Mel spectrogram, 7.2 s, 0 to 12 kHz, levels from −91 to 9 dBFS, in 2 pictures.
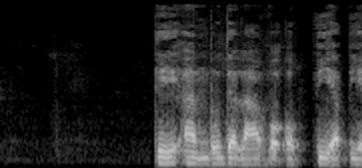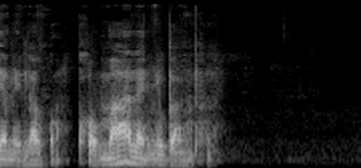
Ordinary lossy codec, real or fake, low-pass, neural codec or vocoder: AAC, 32 kbps; fake; 10.8 kHz; vocoder, 44.1 kHz, 128 mel bands, Pupu-Vocoder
